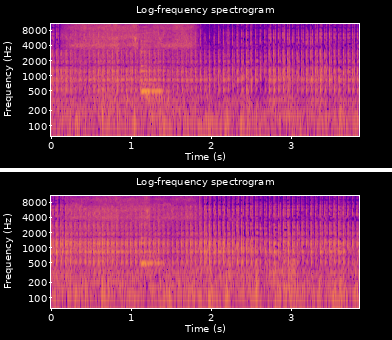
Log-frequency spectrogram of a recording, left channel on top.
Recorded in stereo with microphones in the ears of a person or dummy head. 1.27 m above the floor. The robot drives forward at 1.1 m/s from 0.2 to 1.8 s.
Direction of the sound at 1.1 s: Centre (ahead or behind).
